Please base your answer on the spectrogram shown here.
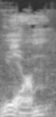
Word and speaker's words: warm: Cat, the problem you're having is the word warm. Um, w a r mm. It It really does kind of sound more like it should it should be spelled warm m because the word or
